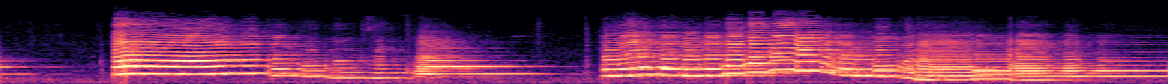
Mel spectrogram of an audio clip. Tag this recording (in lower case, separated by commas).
inside a large room or hall, music, saxophone, classical music, playing saxophone, musical instrument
